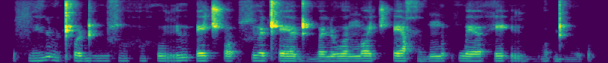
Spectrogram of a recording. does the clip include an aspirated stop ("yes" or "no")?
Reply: yes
